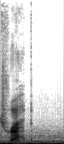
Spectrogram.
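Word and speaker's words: Trep: Brief shout out to Excursia and Trap. Was it Trap? I assume that's how it's pronounced. That's how it's spelled. Yeah, it's not Track. It's T-R-E-P, right? T-R-E-P, yeah.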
